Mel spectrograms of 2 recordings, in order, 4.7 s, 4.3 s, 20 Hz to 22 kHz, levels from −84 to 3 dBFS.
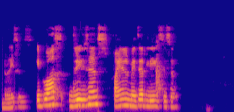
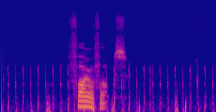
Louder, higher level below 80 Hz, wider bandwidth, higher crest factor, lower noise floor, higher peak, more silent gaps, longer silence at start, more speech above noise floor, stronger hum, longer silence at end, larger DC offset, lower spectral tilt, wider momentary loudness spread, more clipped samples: first, -17 LUFS vs -30 LUFS; second, -62 dBFS vs -56 dBFS; second, 10 kHz vs 15 kHz; second, 18 dB vs 24 dB; first, -81 dBFS vs -59 dBFS; first, -2 dBFS vs -10 dBFS; neither; second, 0.05 s vs 0.6 s; first, 63 dB vs 30 dB; neither; first, 1.15 s vs 0.75 s; neither; second, -4 dB/octave vs -7 dB/octave; second, 14 LU vs 26 LU; neither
